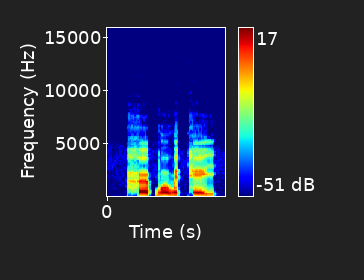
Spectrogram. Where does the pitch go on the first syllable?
rising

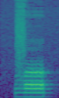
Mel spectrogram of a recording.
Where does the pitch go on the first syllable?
high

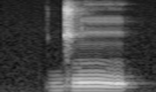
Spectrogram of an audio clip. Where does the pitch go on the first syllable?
low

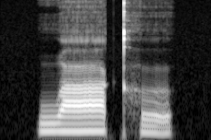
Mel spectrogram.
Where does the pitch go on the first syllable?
high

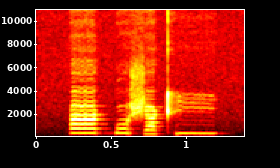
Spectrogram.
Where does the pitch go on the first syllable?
high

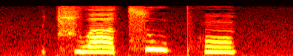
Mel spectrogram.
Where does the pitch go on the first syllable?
low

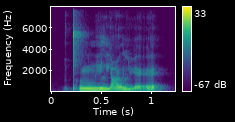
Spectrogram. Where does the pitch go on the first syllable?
high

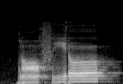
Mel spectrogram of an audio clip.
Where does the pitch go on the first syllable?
low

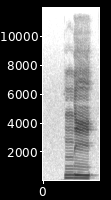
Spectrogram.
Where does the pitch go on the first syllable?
low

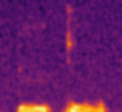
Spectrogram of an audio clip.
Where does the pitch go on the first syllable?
low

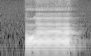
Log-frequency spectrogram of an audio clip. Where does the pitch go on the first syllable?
high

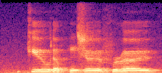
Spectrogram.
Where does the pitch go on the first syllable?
high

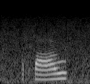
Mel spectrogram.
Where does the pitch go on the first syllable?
rising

